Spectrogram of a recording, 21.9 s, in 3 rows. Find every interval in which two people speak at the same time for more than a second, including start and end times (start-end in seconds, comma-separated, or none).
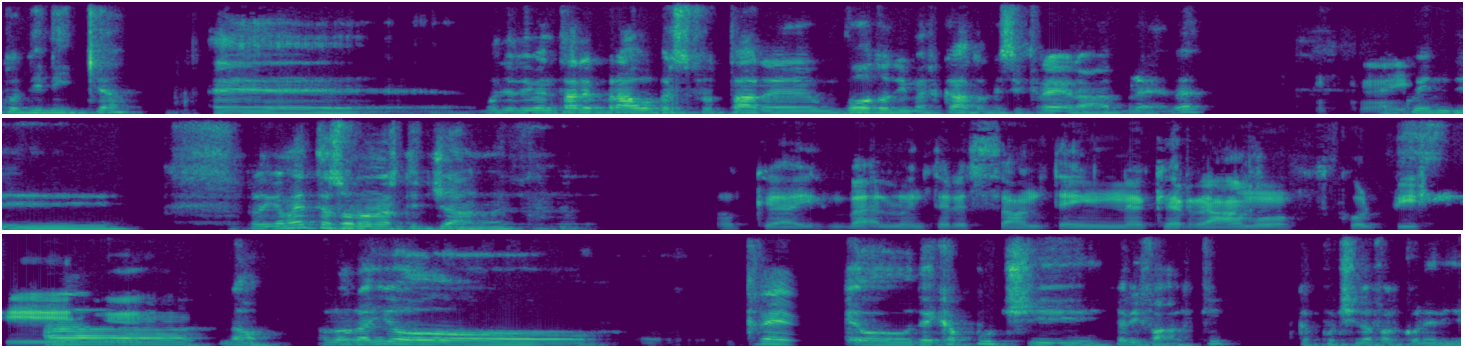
none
